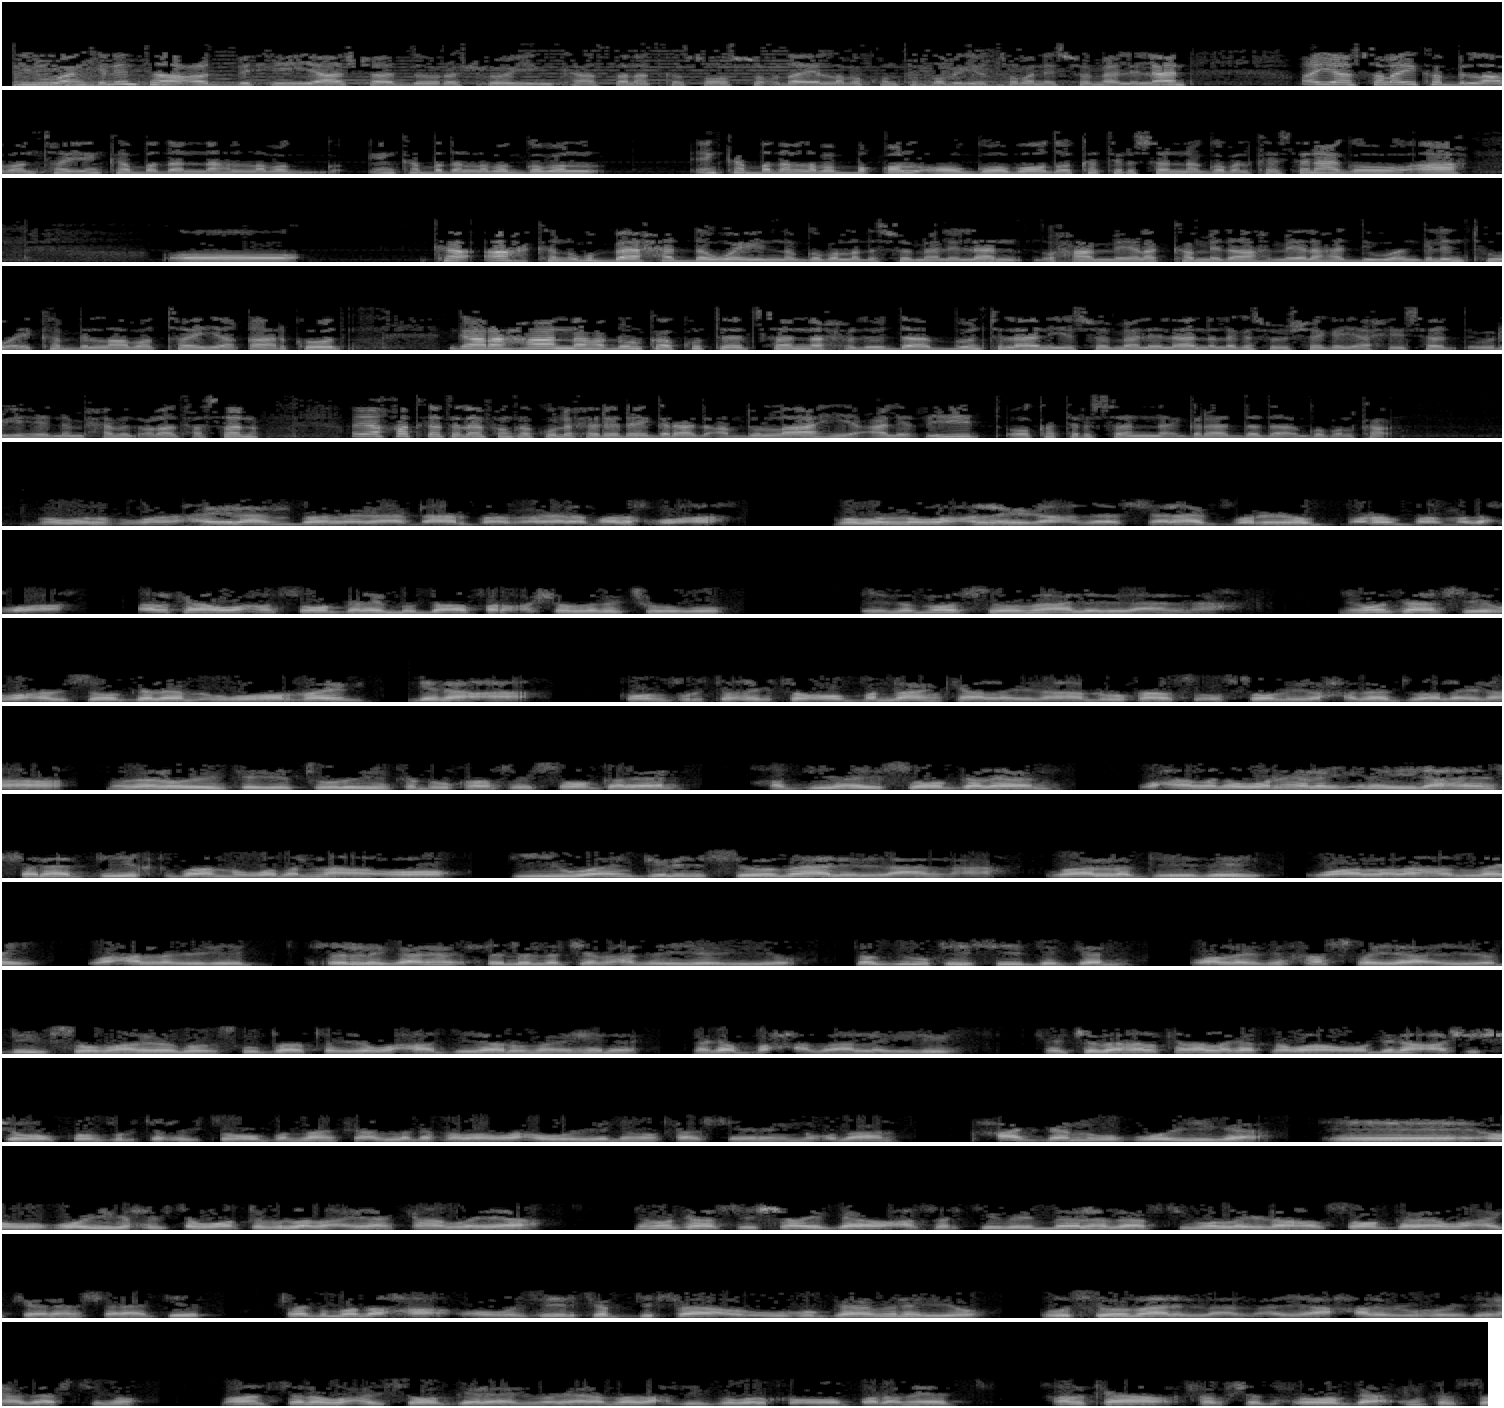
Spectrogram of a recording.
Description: Dhageyso wareysiyada Sanaag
